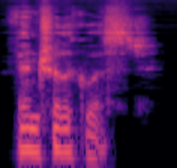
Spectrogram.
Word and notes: ventriloquist: Australian English

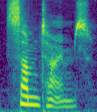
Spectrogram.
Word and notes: sometimes: American English

